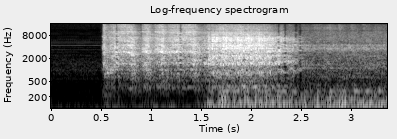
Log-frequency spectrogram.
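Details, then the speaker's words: 2ZZ-GE engine swapped into a Toyota MR2 Spyder, start after reinstall: catches after a brief crank and settles into a steady, even idle with no misses or knocks; runs as it should. "Took it a second to get going. Sounds good. That sound surprised? Sounds just like it should."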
